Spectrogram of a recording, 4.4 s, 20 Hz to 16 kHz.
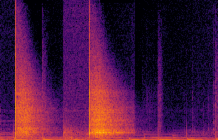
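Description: A Bug-A-Salt 3.0 salt gun fires two loud, sharp snaps, each trailing off in a brief hiss, with lighter clicks of handling between and after them. No one speaks.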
